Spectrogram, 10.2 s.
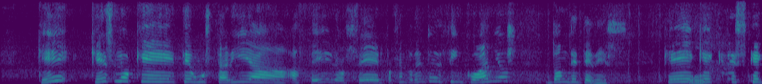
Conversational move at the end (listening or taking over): listening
